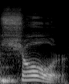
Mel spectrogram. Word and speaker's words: Shoal: It's Shoal or Shoal. Shoal. Yes, that was what someone said to me. Yes, it's House Shoal.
